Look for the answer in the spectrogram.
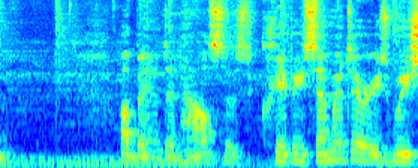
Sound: announcer voice

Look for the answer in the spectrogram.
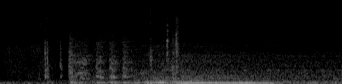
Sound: car engine starts

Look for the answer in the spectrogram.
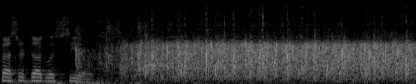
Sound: audience applause

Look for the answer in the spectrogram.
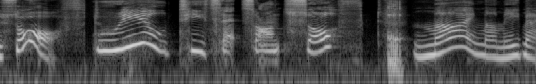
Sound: snorts

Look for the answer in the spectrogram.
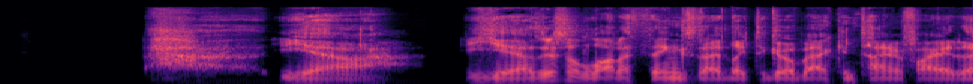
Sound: sigh

